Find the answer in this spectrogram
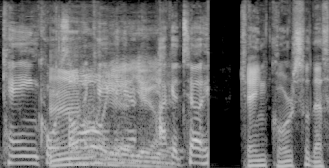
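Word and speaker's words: Cane Corso: had that big Kane Coro I could tell Kane Corso that's how you pronounce it he was a sweetheart English anyway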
